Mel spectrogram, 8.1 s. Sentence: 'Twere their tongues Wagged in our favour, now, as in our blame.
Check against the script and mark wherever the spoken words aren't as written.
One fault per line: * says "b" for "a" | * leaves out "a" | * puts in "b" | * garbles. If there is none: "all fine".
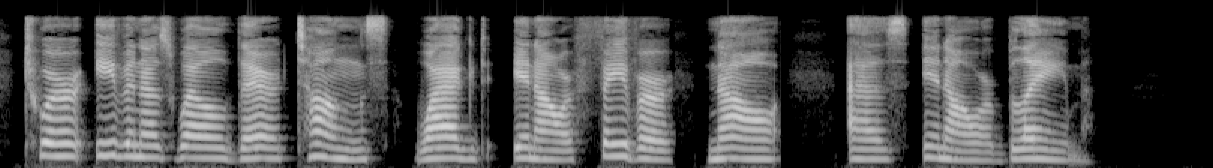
* puts in "even as well"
